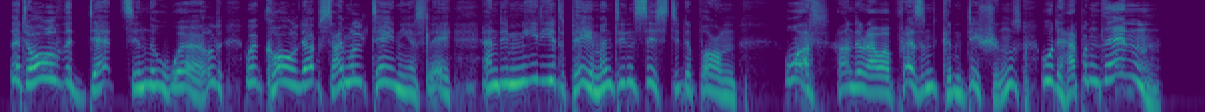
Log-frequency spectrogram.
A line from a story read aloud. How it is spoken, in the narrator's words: cried with a feeble violence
